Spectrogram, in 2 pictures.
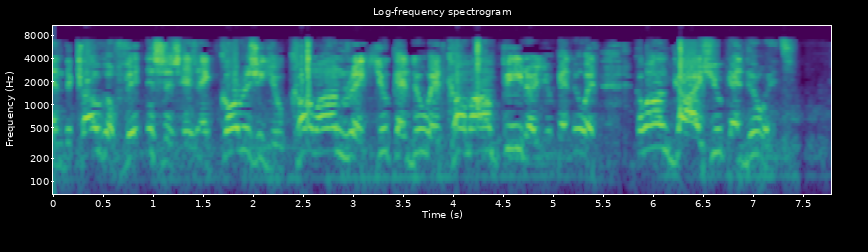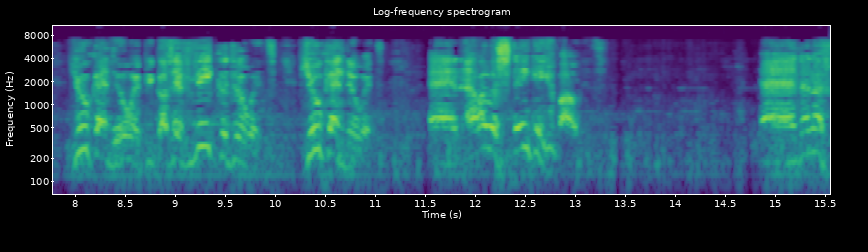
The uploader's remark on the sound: the audio is recorded while driving the car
